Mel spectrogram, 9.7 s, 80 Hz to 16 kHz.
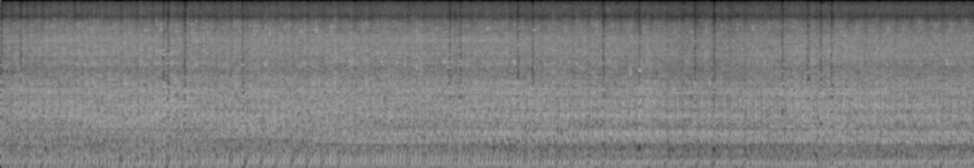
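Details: Mid-1980s Snapper riding mower, transmission locked up in part 1, now shifted into gear at idle: steady, even engine drone with no clunks or grinding. The drivetrain sounds healthy under light load.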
